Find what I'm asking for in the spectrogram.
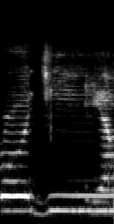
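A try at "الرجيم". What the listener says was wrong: Lebih bagus dibuka ya, Bu ya. Jadi suaranya keluar.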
